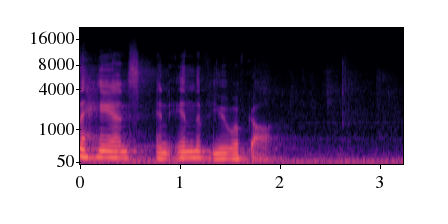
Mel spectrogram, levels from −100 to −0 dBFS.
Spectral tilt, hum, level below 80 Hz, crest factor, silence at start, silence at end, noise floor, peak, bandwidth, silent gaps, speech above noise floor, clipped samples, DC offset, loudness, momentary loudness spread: -7.5 dB/octave; none; -60 dBFS; 18 dB; 0 s; 0 s; -60 dBFS; -22 dBFS; 11 kHz; none; 21 dB; under 0.1%; under 0.1%; -40 LUFS; 23 LU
